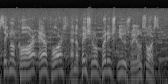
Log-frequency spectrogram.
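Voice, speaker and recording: Over music in the background, a man with an American accent speaks at a fairly quick pace in a high voice with ordinary pitch variation. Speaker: newsreel narrator. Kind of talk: wartime newsreel narration.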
